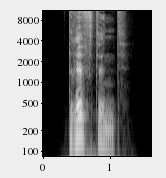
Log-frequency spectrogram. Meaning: present participle of driften
- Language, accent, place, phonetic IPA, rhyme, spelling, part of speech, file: German, Germany, Berlin, [ˈdʁɪftn̩t], -ɪftn̩t, driftend, verb, De-driftend.ogg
